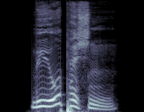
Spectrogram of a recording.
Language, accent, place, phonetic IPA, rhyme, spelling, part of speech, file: German, Germany, Berlin, [myˈoːpɪʃn̩], -oːpɪʃn̩, myopischen, adjective, De-myopischen.ogg
- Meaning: inflection of myopisch: 1. strong genitive masculine/neuter singular 2. weak/mixed genitive/dative all-gender singular 3. strong/weak/mixed accusative masculine singular 4. strong dative plural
